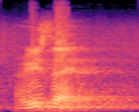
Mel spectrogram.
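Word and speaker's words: resign: নই আছে কিন্তু উচ্চারিত হয়নি এই থাকার কারণ উচ্চারণ হয়নি নকশা এরপর যদি আবার দেখি রিজাইন আর এসই রিজাইন রিজাইন অর্থ কি পদ করা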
